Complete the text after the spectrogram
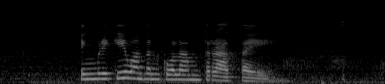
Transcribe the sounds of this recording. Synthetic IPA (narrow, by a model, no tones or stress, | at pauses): ʔɪŋmɾikiwɔnt̪ənkolamt̪əɾat̪ɛj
